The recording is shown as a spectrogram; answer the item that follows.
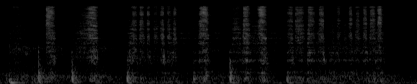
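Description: Felt-tip marker writing a signature on a sheet of paper: a quick run of short, scratchy pen strokes.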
